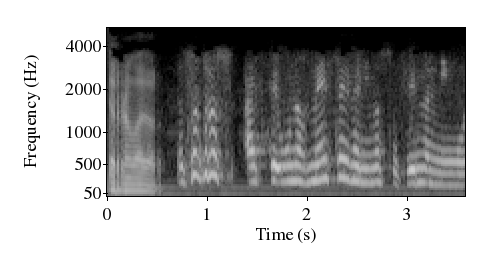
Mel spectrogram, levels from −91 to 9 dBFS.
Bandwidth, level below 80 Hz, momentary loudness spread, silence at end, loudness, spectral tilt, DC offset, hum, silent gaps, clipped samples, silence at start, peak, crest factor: 4.3 kHz; -48 dBFS; 5 LU; 0 s; -22 LUFS; -11.5 dB/octave; under 0.1%; none; none; under 0.1%; 0 s; -8 dBFS; 14 dB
